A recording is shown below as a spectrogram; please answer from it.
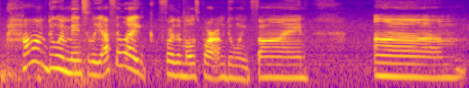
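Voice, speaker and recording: A woman's voice: lowish voice, fairly bright tone, slight background noise, poor audio. A woman in her twenties, a truck driver chatting casually and candidly to her viewers in a live Q&A, full of y'all and ums. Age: 20s. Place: at work, unloading her truck.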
